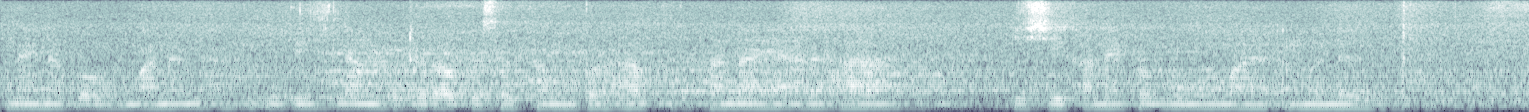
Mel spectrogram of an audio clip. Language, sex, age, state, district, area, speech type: Bodo, male, 18-30, Assam, Chirang, rural, spontaneous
